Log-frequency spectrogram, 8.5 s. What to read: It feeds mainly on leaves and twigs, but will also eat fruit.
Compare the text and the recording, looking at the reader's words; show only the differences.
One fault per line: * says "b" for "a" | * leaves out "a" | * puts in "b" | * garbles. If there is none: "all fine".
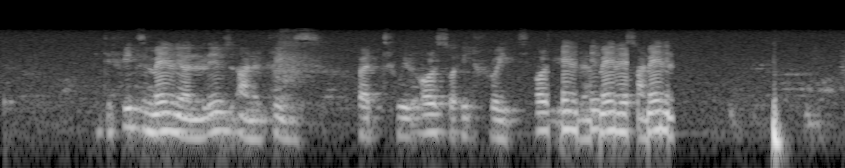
* garbles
